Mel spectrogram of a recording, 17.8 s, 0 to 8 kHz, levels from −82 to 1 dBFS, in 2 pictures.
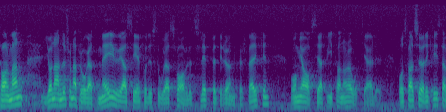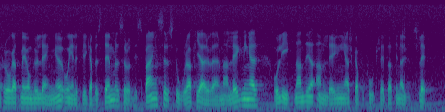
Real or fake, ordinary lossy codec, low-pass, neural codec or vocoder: real; none; 7.2 kHz; none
